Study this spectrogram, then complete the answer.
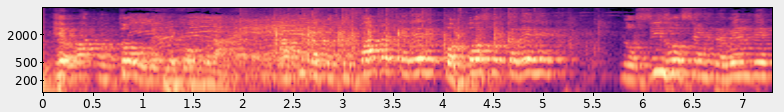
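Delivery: loud, rising preaching climax; preaching at full force. Real, not acted. Preacher urging the congregation to keep walking, loud and fervent. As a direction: lift the church with each phrase.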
